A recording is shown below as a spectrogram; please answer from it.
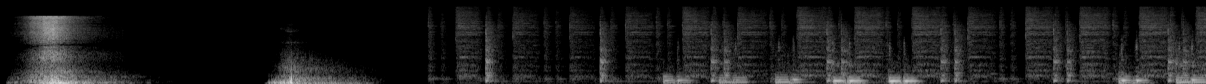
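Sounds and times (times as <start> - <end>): whoosh: 2.7 - 3.7.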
